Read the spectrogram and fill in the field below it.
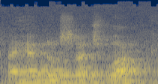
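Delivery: plain reading voice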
